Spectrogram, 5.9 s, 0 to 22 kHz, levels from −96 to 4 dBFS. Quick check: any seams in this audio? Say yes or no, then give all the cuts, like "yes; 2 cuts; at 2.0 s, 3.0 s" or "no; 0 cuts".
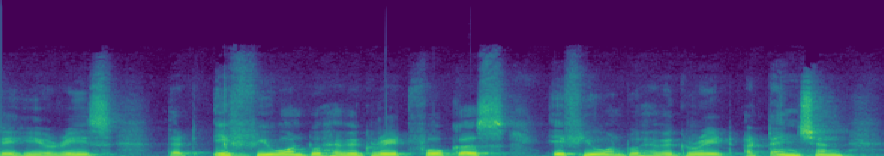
no; 0 cuts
